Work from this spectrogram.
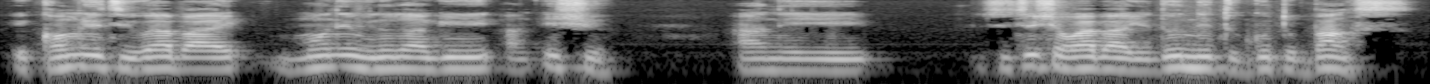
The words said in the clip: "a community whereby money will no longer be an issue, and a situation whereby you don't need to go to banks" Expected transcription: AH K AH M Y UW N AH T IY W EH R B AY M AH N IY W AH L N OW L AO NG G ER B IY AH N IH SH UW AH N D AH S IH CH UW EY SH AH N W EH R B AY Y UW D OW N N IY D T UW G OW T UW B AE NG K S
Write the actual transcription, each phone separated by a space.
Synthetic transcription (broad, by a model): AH K AH M Y UW N AH T IY W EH B AY M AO N IY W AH N OW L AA G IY AH N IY SH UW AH N AH S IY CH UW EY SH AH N W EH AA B AY Y UW D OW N N IY D T UW G OW T UW B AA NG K S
